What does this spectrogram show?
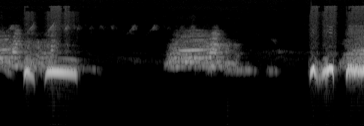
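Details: Low 'thúc gù' cooing of a spotted dove, 'giọng thổ' voice, from Đồng Nai, Vietnam: a clipped double note and a held coo, a quiet rough murmur, then the phrase starting again.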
